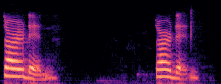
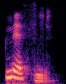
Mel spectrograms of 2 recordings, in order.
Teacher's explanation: one word that's pronounced with id is started. Started. Whereas missed is pronounced like a T sound.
